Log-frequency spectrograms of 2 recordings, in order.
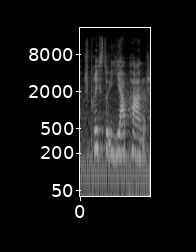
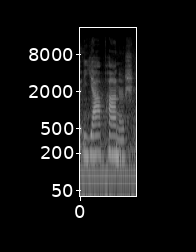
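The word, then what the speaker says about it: Japanisch: Don't forget the German yacht is pronounced as like the English Y. So yapanish. Okay. It's not Japan or something. It's yapanish.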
